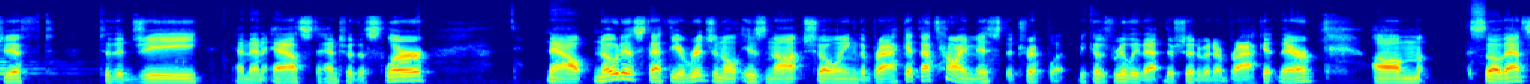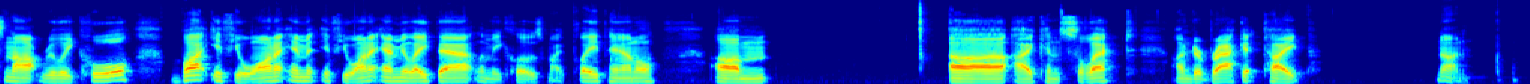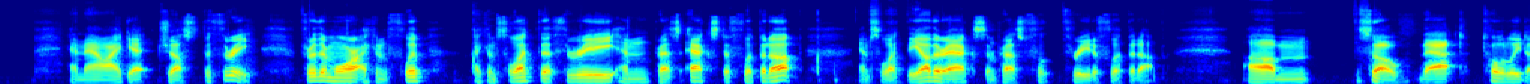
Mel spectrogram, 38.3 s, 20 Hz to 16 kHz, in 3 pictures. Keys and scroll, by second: 1.6 s, 28.6 typing, 30.9 typing, 33.6 typing.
